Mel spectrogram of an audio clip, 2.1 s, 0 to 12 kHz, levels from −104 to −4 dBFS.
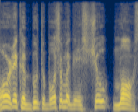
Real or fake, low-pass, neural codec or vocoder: fake; 10.8 kHz; codec, 16 kHz in and 24 kHz out, 0.4 kbps, LongCat-Audio-Codec, two codebook decoder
